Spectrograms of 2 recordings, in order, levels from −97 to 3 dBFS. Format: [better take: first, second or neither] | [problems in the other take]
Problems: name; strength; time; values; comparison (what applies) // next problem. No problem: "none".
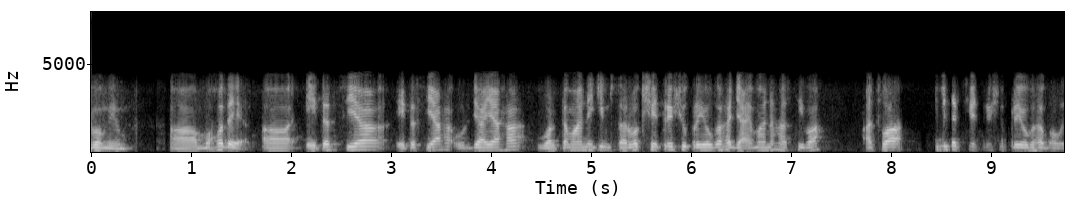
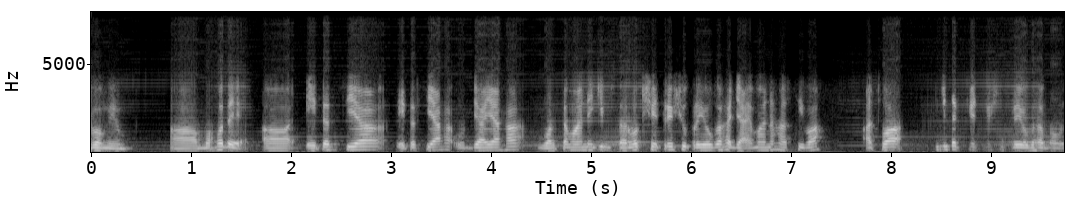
first | noise reduction (neural separator model SepFormer DNS4)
